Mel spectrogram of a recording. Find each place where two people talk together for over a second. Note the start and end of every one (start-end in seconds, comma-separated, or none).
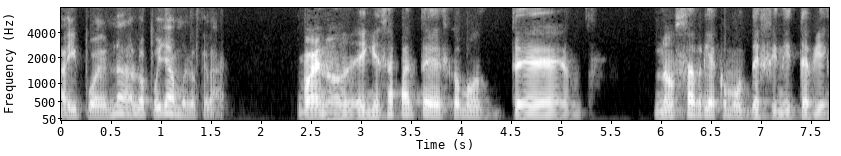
none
